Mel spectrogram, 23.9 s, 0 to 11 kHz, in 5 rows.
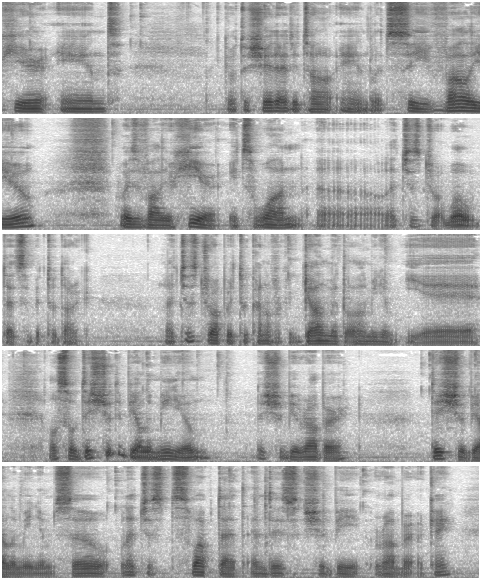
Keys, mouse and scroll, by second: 1.1 click, 2.3 click, 3.3 middle click, 3.5 middle click, 3.7 middle click, 4.0 middle click, 5.3 middle click, 6.9-12.2 drag, 12.6 shift+middle click, 14.3 middle click, 14.7 middle click, 15.5 click, 15.8 middle click, 16.1 middle click, 16.5 middle click, 18.3 shift+click, 18.8 click, 19.9 click, 20.2 click, 21.1 click, 21.4 q, 21.9 click, 22.5 q.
